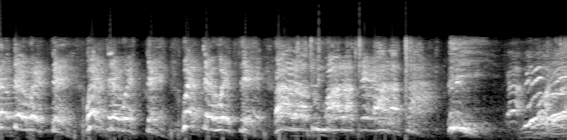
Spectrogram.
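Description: Group of men performing a haka war chant in unison: loud rhythmic shouted lines with sharp slaps in between, and a brief lull near the end.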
